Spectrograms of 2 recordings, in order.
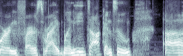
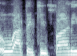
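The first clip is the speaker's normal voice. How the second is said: put-on nervous laugh, mimicked nervous chuckle. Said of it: "really a nervous laugh".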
